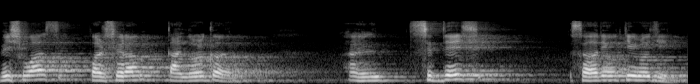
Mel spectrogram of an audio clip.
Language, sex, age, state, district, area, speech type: Goan Konkani, male, 45-60, Goa, Bardez, rural, spontaneous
